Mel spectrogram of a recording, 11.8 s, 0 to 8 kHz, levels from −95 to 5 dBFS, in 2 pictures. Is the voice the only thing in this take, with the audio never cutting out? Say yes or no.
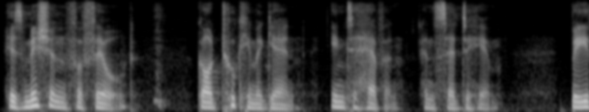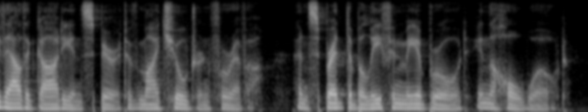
no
